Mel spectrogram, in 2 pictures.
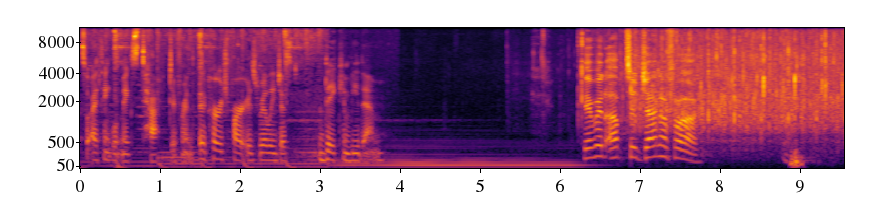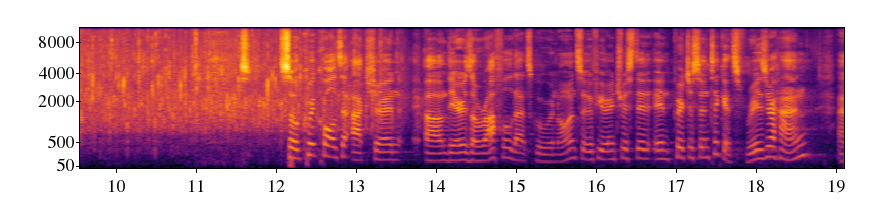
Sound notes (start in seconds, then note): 6.1 applause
